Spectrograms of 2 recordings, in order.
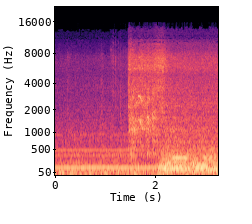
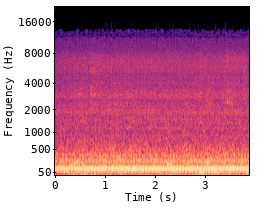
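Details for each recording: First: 2012 Chrysler minivan that only starts with a jump pack, battery tests good; catches after cranking, stumbles and nearly dies before settling as the fuel pump doesn't run right away. Fuel pump relay in TIPM failing. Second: 2012 Chrysler minivan idling on temporary jumper-wire bypass of bad TIPM fuel pump relay: steady, even low hum with no knocks, misses or surging over four seconds; idles smoothly.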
